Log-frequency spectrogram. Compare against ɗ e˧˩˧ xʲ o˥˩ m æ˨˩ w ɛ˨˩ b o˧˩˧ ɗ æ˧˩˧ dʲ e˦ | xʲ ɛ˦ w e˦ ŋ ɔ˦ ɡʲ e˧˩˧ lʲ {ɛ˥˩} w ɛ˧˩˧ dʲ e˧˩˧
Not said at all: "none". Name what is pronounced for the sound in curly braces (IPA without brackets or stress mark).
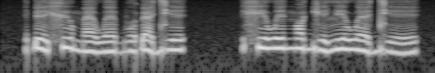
ɛ˦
